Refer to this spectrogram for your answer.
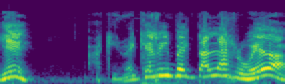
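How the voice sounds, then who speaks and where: A man projects a raised voice with a bright, sharp tone at a fairly slow pace. His delivery is animated, with lively intonation. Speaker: political commentator. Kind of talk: political panel discussion.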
